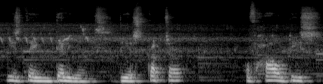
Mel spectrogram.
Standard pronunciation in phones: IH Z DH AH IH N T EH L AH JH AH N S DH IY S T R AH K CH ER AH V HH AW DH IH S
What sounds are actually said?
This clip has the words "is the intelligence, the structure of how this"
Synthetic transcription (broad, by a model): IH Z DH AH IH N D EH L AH AH N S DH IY S T R AH K CH ER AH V HH AW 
